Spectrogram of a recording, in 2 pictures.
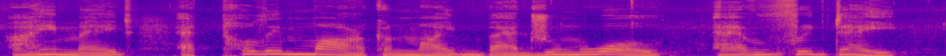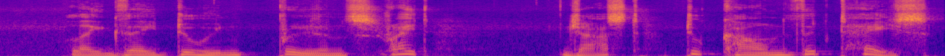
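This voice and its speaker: Man voicing a troubled teenage girl, slow and halting. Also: medium pitch, animated, dark tone, pitched above the performer's own voice. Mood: urgent, distressed. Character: troubled, anxious teenage girl confiding a secret. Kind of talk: dramatic fan fiction reading.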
